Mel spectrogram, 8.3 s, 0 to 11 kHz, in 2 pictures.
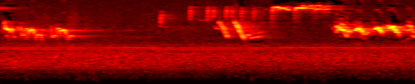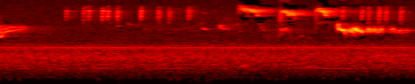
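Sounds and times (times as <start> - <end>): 
European robin Erithacus rubecula singing: 0.0 - 8.2
continuous background hum: 0.0 - 8.2.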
